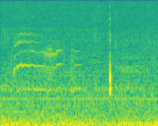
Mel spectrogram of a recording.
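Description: A faint, high-pitched mew from a three-week-old kitten in the first second, followed by a small click about one and a half seconds in.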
